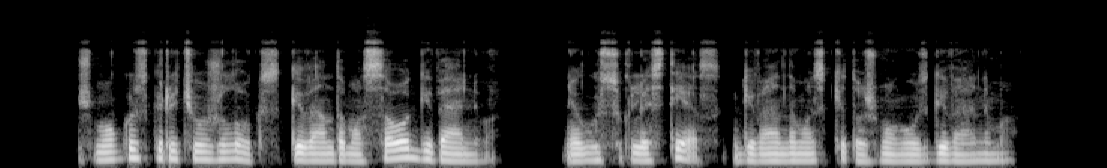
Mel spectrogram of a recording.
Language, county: Lithuanian, Kaunas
